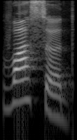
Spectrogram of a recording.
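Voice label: "васӧд", Komi, female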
